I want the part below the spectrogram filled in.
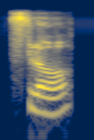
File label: "floor", Indian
